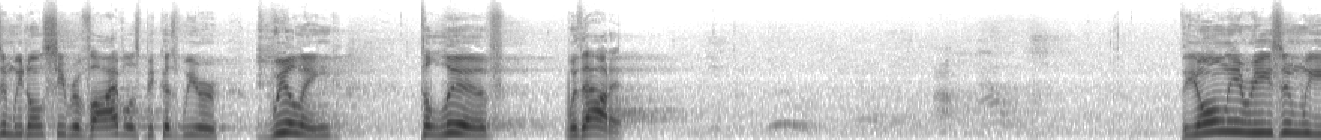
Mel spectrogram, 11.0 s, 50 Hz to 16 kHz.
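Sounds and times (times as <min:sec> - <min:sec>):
faint hummed murmur: 0:00.0 - 0:11.0
faint voice: 0:06.4 - 0:08.8.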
